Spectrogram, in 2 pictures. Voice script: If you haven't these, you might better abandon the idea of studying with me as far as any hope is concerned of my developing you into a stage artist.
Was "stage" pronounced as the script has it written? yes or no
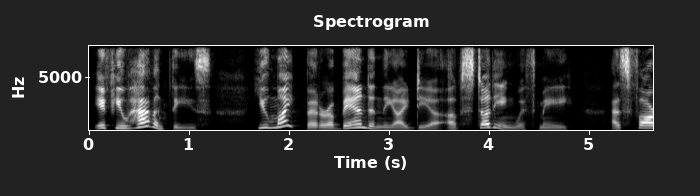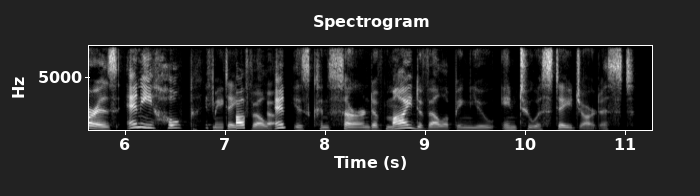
yes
